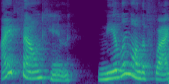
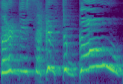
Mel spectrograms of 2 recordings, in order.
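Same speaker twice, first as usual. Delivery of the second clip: screeching witch shriek, very high and shrill; 6 dB louder than usual. The head witch, gripping a boy by the arm, screaming. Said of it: "screamed the Grand High Witch".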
